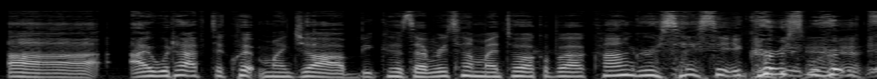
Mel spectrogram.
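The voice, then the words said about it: New York / New Jersey accent. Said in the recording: “with the New York, New Jersey accent, it's just funny”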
